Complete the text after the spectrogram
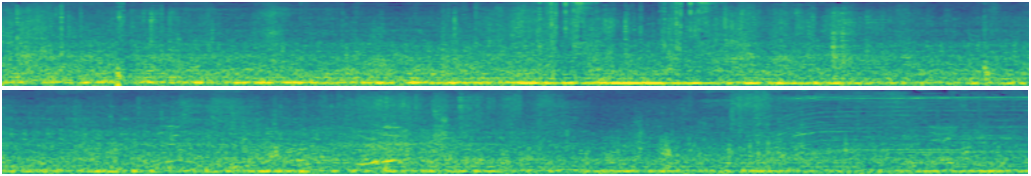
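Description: A stretcher rattles and clanks as it is loaded into an ambulance.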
